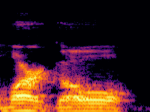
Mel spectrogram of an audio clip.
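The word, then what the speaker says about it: Margot: up an outfielder Manuel Margo m a r g o t I believe that's how he pronounces it uh they had to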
